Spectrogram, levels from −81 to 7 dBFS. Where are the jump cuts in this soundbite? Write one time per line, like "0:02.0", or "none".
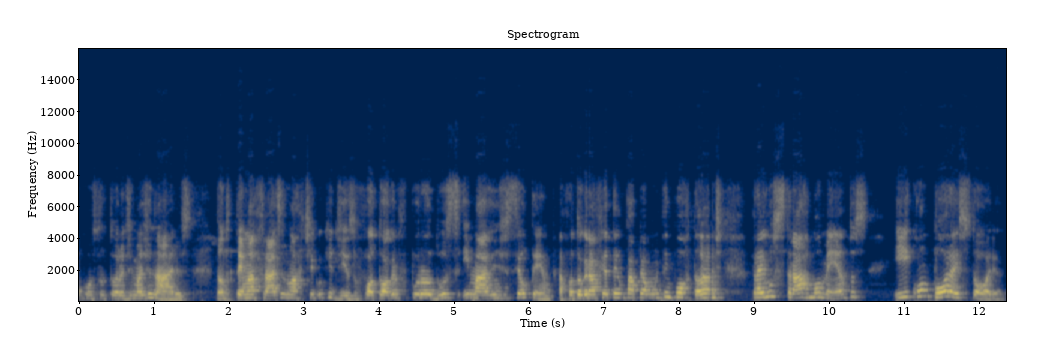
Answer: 0:06.3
